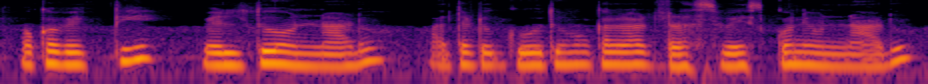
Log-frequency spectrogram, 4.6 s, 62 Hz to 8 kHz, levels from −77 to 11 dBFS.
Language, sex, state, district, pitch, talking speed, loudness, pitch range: Telugu, female, Telangana, Mahabubabad, 195 Hz, 130 wpm, -17 LUFS, 185-205 Hz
